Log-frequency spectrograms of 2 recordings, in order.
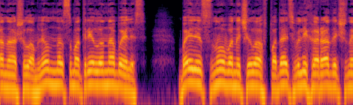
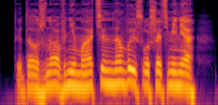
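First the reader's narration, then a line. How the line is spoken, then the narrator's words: Muttering. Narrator (Russian): пробормотала она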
